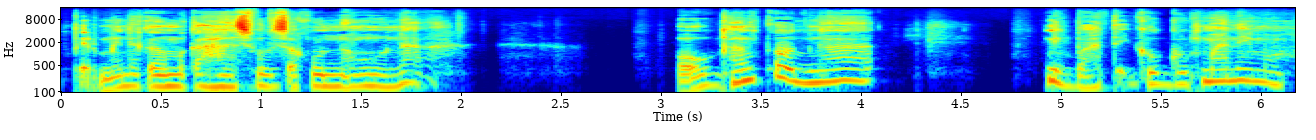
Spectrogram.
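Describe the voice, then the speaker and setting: An actor playing a shy, smitten young man courting online in a radio drama, with a Cebuano Bisaya accent and a husky voice. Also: a little high, fairly even intonation, normal speed, darkish tone, no echo. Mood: tender, nervous.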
